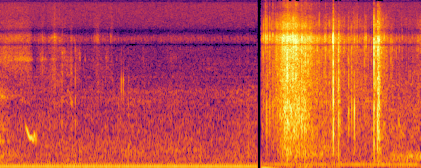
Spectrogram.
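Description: Faint outdoor background at first, then footsteps crunching and rustling through dry fallen bamboo leaves on the forest floor, loudest about three seconds in, with a few sharp snaps after.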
